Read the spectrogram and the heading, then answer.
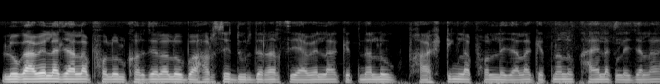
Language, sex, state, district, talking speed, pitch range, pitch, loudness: Bhojpuri, male, Bihar, Muzaffarpur, 225 wpm, 110-120 Hz, 115 Hz, -20 LUFS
